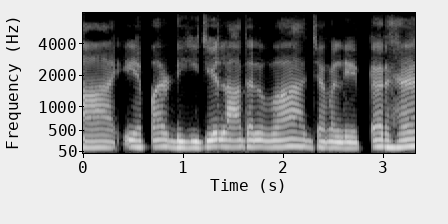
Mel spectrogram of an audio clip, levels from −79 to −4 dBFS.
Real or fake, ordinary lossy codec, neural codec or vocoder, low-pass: fake; none; codec, 16 kHz, 2 kbps, X-Codec, HuBERT features, trained on general audio; none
